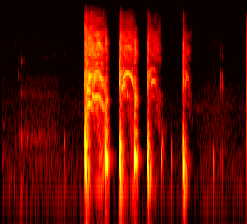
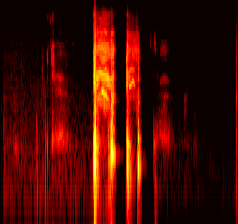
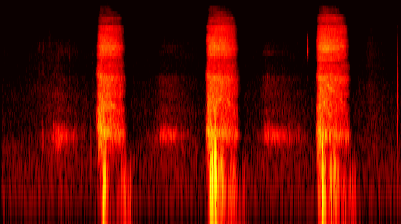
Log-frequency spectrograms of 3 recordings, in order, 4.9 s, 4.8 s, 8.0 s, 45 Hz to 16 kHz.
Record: {"three_cough_length": "4.9 s", "three_cough_amplitude": 28451, "three_cough_signal_mean_std_ratio": 0.32, "cough_length": "4.8 s", "cough_amplitude": 32768, "cough_signal_mean_std_ratio": 0.21, "exhalation_length": "8.0 s", "exhalation_amplitude": 24045, "exhalation_signal_mean_std_ratio": 0.28, "survey_phase": "beta (2021-08-13 to 2022-03-07)", "age": "18-44", "gender": "Male", "wearing_mask": "No", "symptom_cough_any": true, "symptom_new_continuous_cough": true, "symptom_runny_or_blocked_nose": true, "symptom_shortness_of_breath": true, "symptom_sore_throat": true, "symptom_abdominal_pain": true, "symptom_fatigue": true, "symptom_headache": true, "symptom_change_to_sense_of_smell_or_taste": true, "symptom_onset": "3 days", "smoker_status": "Never smoked", "respiratory_condition_asthma": false, "respiratory_condition_other": false, "recruitment_source": "Test and Trace", "submission_delay": "2 days", "covid_test_result": "Positive", "covid_test_method": "RT-qPCR"}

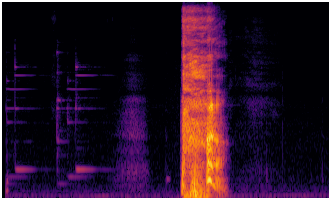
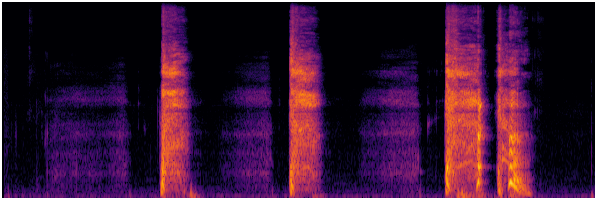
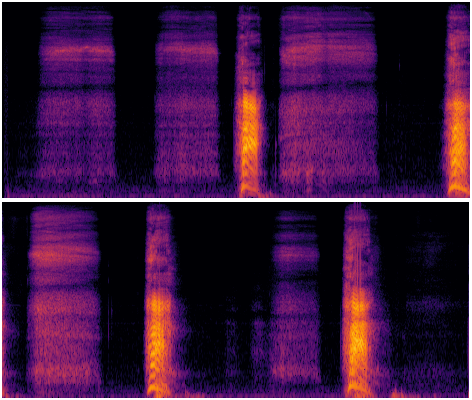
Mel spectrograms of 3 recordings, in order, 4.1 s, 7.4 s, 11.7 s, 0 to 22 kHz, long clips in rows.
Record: {"cough_length": "4.1 s", "cough_amplitude": 32768, "cough_signal_mean_std_ratio": 0.24, "three_cough_length": "7.4 s", "three_cough_amplitude": 27284, "three_cough_signal_mean_std_ratio": 0.33, "exhalation_length": "11.7 s", "exhalation_amplitude": 32767, "exhalation_signal_mean_std_ratio": 0.22, "survey_phase": "beta (2021-08-13 to 2022-03-07)", "age": "18-44", "gender": "Male", "wearing_mask": "Yes", "symptom_none": true, "smoker_status": "Never smoked", "respiratory_condition_asthma": false, "respiratory_condition_other": false, "recruitment_source": "REACT", "submission_delay": "1 day", "covid_test_result": "Negative", "covid_test_method": "RT-qPCR"}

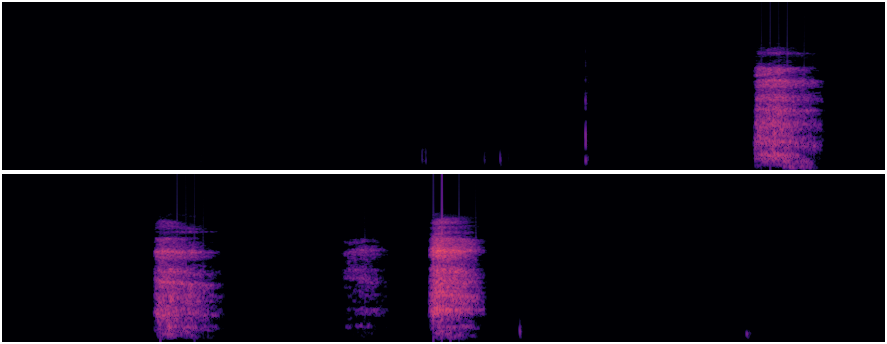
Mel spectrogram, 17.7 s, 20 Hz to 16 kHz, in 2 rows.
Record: {"exhalation_length": "17.7 s", "exhalation_amplitude": 1277, "exhalation_signal_mean_std_ratio": 0.23, "survey_phase": "beta (2021-08-13 to 2022-03-07)", "age": "65+", "gender": "Female", "wearing_mask": "No", "symptom_runny_or_blocked_nose": true, "smoker_status": "Never smoked", "respiratory_condition_asthma": false, "respiratory_condition_other": false, "recruitment_source": "REACT", "submission_delay": "1 day", "covid_test_result": "Negative", "covid_test_method": "RT-qPCR"}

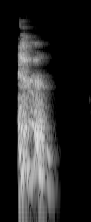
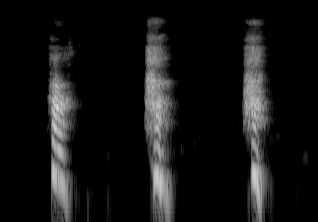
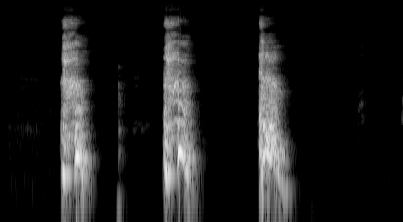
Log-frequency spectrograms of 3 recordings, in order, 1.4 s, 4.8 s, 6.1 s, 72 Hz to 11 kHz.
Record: {"cough_length": "1.4 s", "cough_amplitude": 28120, "cough_signal_mean_std_ratio": 0.48, "exhalation_length": "4.8 s", "exhalation_amplitude": 24081, "exhalation_signal_mean_std_ratio": 0.32, "three_cough_length": "6.1 s", "three_cough_amplitude": 28356, "three_cough_signal_mean_std_ratio": 0.35, "survey_phase": "alpha (2021-03-01 to 2021-08-12)", "age": "45-64", "gender": "Female", "wearing_mask": "No", "symptom_none": true, "smoker_status": "Ex-smoker", "respiratory_condition_asthma": true, "respiratory_condition_other": false, "recruitment_source": "REACT", "submission_delay": "4 days", "covid_test_result": "Negative", "covid_test_method": "RT-qPCR"}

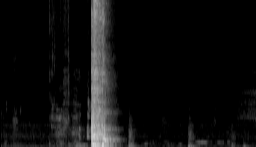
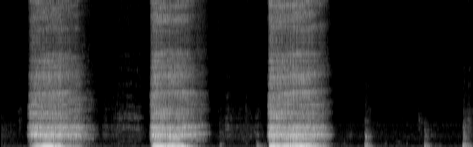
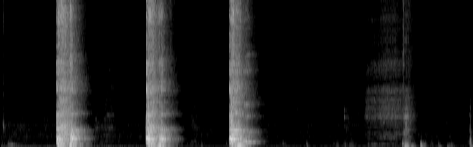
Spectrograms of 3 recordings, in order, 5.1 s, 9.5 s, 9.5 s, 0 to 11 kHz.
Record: {"cough_length": "5.1 s", "cough_amplitude": 32768, "cough_signal_mean_std_ratio": 0.21, "exhalation_length": "9.5 s", "exhalation_amplitude": 28515, "exhalation_signal_mean_std_ratio": 0.48, "three_cough_length": "9.5 s", "three_cough_amplitude": 32768, "three_cough_signal_mean_std_ratio": 0.28, "survey_phase": "beta (2021-08-13 to 2022-03-07)", "age": "45-64", "gender": "Male", "wearing_mask": "No", "symptom_headache": true, "smoker_status": "Never smoked", "respiratory_condition_asthma": false, "respiratory_condition_other": false, "recruitment_source": "REACT", "submission_delay": "1 day", "covid_test_result": "Negative", "covid_test_method": "RT-qPCR"}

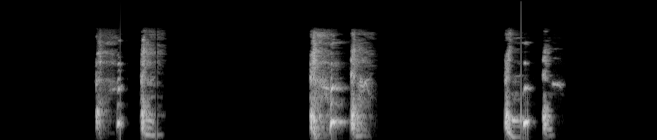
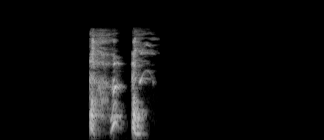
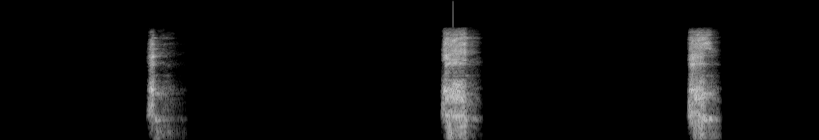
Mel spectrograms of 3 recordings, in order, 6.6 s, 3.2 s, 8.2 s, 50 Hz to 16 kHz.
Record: {"three_cough_length": "6.6 s", "three_cough_amplitude": 27088, "three_cough_signal_mean_std_ratio": 0.29, "cough_length": "3.2 s", "cough_amplitude": 23383, "cough_signal_mean_std_ratio": 0.25, "exhalation_length": "8.2 s", "exhalation_amplitude": 27585, "exhalation_signal_mean_std_ratio": 0.21, "survey_phase": "beta (2021-08-13 to 2022-03-07)", "age": "45-64", "gender": "Female", "wearing_mask": "No", "symptom_none": true, "smoker_status": "Ex-smoker", "respiratory_condition_asthma": false, "respiratory_condition_other": false, "recruitment_source": "REACT", "submission_delay": "3 days", "covid_test_result": "Negative", "covid_test_method": "RT-qPCR", "influenza_a_test_result": "Negative", "influenza_b_test_result": "Negative"}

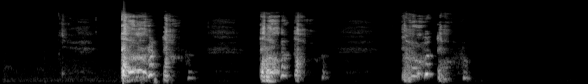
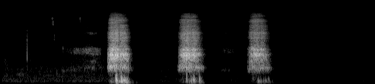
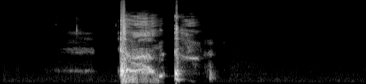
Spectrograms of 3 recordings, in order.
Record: {"three_cough_length": "5.9 s", "three_cough_amplitude": 32768, "three_cough_signal_mean_std_ratio": 0.31, "exhalation_length": "3.8 s", "exhalation_amplitude": 29594, "exhalation_signal_mean_std_ratio": 0.31, "cough_length": "3.7 s", "cough_amplitude": 32768, "cough_signal_mean_std_ratio": 0.28, "survey_phase": "beta (2021-08-13 to 2022-03-07)", "age": "18-44", "gender": "Female", "wearing_mask": "No", "symptom_new_continuous_cough": true, "symptom_sore_throat": true, "symptom_fatigue": true, "symptom_headache": true, "symptom_onset": "2 days", "smoker_status": "Never smoked", "respiratory_condition_asthma": false, "respiratory_condition_other": false, "recruitment_source": "Test and Trace", "submission_delay": "1 day", "covid_test_result": "Positive", "covid_test_method": "LAMP"}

